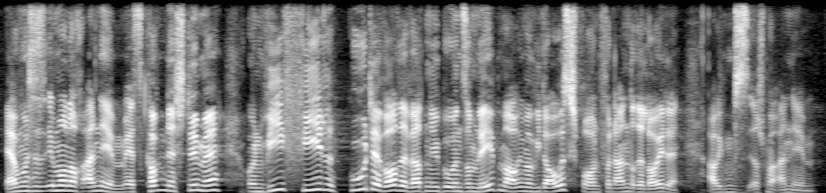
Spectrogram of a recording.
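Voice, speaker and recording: A man preaching a reflective sermon with slides, pausing on fillers and asking rhetorical questions. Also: a little high.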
